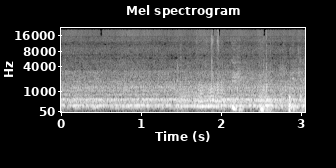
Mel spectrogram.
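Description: Young honeybee swarms hum steadily while being fed a mix of honey and water, a continuous close buzzing drone with a few individual bees passing nearer near the end.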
